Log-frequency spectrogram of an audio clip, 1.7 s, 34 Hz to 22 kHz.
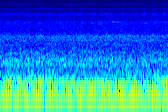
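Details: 1987 Buick Grand National, stock 3.8 L turbo V6 (about 115k on engine, 118K miles on car), automatic overdrive: steady, even low rumble at idle with no misses, knocks or ticks; smooth settled temperament, healthy normal idle.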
